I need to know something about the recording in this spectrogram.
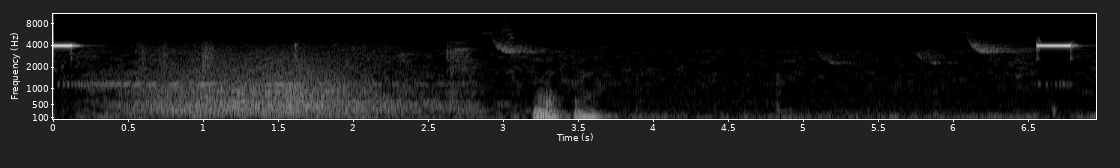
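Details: Induction cooker after E0 error repair, tested before refitting back screws: quiet room, clean short high beep at switch-on and another several seconds later, no repeating error pattern; powers up normally, no more error.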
